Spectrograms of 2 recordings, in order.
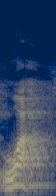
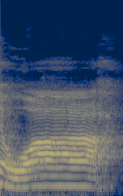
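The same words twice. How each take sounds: First: The vowel is kept short. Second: The vowel is drawn out long. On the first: The speaker calls it right. "tapi wah. Berarti itu tidak dibaca mad" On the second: The speaker calls it wrong. "Tidak dibaca wah"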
